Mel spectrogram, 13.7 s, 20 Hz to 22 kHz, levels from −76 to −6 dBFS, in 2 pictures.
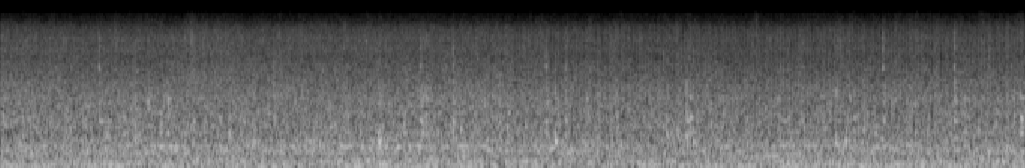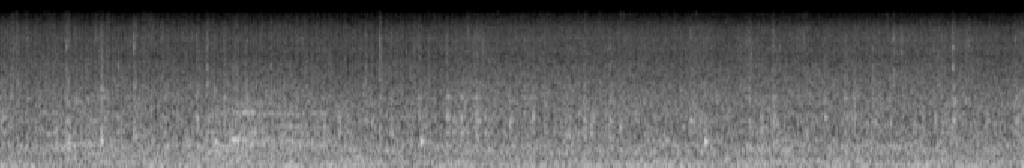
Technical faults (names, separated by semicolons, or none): time-stretched section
